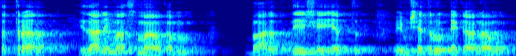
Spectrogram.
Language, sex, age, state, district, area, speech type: Sanskrit, male, 30-45, Telangana, Hyderabad, urban, spontaneous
